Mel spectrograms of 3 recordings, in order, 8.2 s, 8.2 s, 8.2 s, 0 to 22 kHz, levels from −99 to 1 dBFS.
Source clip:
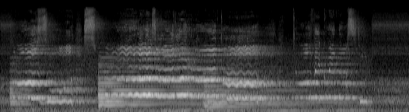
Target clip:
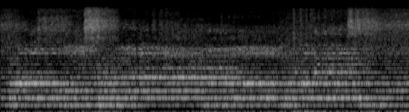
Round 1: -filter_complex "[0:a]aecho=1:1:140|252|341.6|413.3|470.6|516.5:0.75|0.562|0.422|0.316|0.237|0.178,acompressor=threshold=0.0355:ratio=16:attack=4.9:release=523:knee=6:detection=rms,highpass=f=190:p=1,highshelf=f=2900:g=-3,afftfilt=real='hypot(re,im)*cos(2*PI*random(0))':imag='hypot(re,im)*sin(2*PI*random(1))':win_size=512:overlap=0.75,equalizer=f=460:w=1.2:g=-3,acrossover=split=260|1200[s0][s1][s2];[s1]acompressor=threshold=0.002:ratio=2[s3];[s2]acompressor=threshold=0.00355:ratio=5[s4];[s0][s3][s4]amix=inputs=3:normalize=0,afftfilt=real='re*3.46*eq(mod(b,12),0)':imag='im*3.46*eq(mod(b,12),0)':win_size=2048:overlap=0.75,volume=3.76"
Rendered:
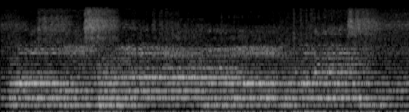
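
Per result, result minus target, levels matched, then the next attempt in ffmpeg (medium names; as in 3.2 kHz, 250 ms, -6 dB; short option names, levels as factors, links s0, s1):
compression: peak gain reduction -7.5 dB; 8 kHz band -6.0 dB
-filter_complex "[0:a]aecho=1:1:140|252|341.6|413.3|470.6|516.5:0.75|0.562|0.422|0.316|0.237|0.178,acompressor=threshold=0.0141:ratio=16:attack=4.9:release=523:knee=6:detection=rms,highpass=f=190:p=1,highshelf=f=2900:g=-3,afftfilt=real='hypot(re,im)*cos(2*PI*random(0))':imag='hypot(re,im)*sin(2*PI*random(1))':win_size=512:overlap=0.75,equalizer=f=460:w=1.2:g=-3,acrossover=split=260|1200[s0][s1][s2];[s1]acompressor=threshold=0.002:ratio=2[s3];[s2]acompressor=threshold=0.00355:ratio=5[s4];[s0][s3][s4]amix=inputs=3:normalize=0,afftfilt=real='re*3.46*eq(mod(b,12),0)':imag='im*3.46*eq(mod(b,12),0)':win_size=2048:overlap=0.75,volume=3.76"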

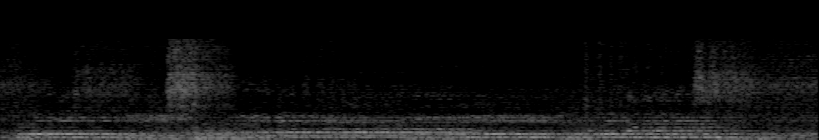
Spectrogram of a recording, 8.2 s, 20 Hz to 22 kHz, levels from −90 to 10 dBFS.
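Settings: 8 kHz band -5.0 dB
-filter_complex "[0:a]aecho=1:1:140|252|341.6|413.3|470.6|516.5:0.75|0.562|0.422|0.316|0.237|0.178,acompressor=threshold=0.0141:ratio=16:attack=4.9:release=523:knee=6:detection=rms,highpass=f=190:p=1,highshelf=f=2900:g=4.5,afftfilt=real='hypot(re,im)*cos(2*PI*random(0))':imag='hypot(re,im)*sin(2*PI*random(1))':win_size=512:overlap=0.75,equalizer=f=460:w=1.2:g=-3,acrossover=split=260|1200[s0][s1][s2];[s1]acompressor=threshold=0.002:ratio=2[s3];[s2]acompressor=threshold=0.00355:ratio=5[s4];[s0][s3][s4]amix=inputs=3:normalize=0,afftfilt=real='re*3.46*eq(mod(b,12),0)':imag='im*3.46*eq(mod(b,12),0)':win_size=2048:overlap=0.75,volume=3.76"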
